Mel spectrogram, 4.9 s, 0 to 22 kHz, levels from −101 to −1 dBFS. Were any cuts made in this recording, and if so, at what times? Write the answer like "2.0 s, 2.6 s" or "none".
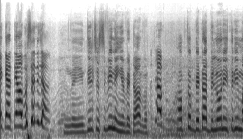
3.3 s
